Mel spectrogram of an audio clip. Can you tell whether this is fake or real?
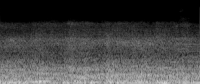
fake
